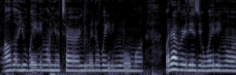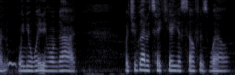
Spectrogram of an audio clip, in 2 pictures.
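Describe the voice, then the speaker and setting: A woman speaks straight to her viewers in a casual, heartfelt way. Her voice is strongly gravelly and full of fry. She sits at a middle pitch and drives her points home by saying the same phrase again and again. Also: level tone, moderate pace, warm tone. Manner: repeats phrases for emphasis, preachy and heartfelt. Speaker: vlogger. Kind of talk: casual motivational talk.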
